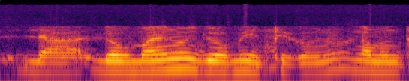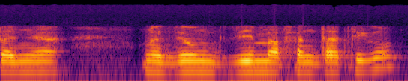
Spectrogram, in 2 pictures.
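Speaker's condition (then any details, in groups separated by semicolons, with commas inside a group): Amyotrophic lateral sclerosis; diagnosed three years ago; still able to attempt climb of Picu Urriellu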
